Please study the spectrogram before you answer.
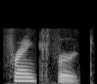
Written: Frankfort

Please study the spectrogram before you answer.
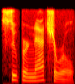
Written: supernatural

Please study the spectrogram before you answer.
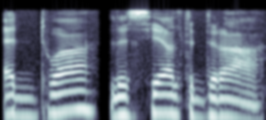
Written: aide-toi, le ciel t'aidera

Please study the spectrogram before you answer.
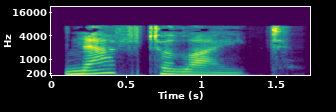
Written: naphtalite

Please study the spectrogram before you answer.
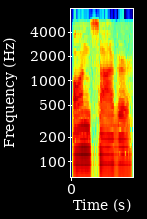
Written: Onsager

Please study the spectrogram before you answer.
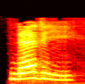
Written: nettie

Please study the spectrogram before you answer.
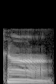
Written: Caen

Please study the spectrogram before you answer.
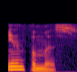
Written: infamous

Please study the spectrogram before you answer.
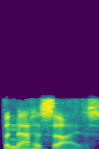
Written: fanaticize

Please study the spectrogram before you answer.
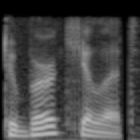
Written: tuberculate

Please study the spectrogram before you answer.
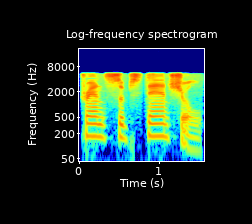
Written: transubstantial

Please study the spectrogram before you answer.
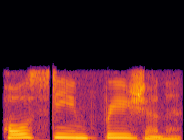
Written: Holstein-Friesian

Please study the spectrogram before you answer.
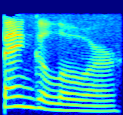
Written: Bangalore

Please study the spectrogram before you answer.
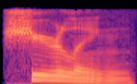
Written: shearling

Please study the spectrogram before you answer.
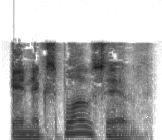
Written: inexplosive

